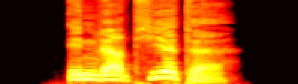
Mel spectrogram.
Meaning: inflection of invertiert: 1. strong/mixed nominative/accusative feminine singular 2. strong nominative/accusative plural 3. weak nominative all-gender singular
- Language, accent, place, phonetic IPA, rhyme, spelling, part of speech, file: German, Germany, Berlin, [ɪnvɛʁˈtiːɐ̯tə], -iːɐ̯tə, invertierte, adjective / verb, De-invertierte.ogg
